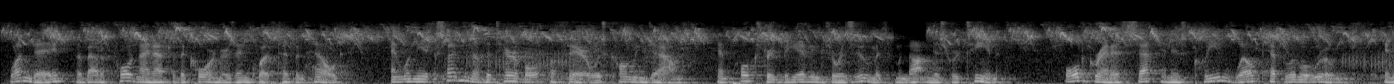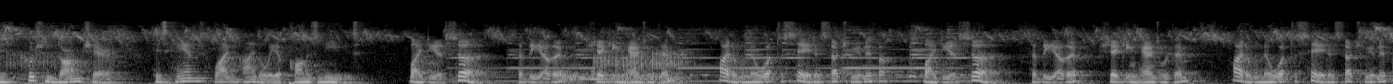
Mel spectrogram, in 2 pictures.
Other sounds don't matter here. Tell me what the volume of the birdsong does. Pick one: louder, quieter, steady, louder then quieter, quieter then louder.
quieter.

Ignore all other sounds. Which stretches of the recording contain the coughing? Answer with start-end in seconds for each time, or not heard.
not heard.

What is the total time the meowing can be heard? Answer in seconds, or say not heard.
5 s.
